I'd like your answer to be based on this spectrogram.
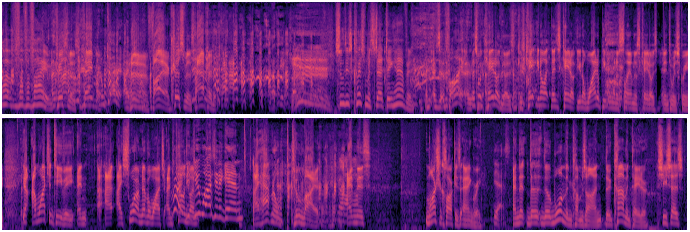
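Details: Adult men in conversation; typical speech.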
